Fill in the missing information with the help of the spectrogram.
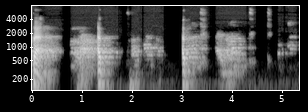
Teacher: Antum tahu huruf ta ini sekedar nafasnya yang bunyi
